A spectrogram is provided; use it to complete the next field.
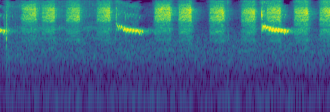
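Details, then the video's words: Carolina wrens nesting in a canoe scold a chipmunk to drive it away, giving a rapid run of harsh, buzzy chatter notes, about four or five a second. Two clear, falling whistled notes break in. "Carolina Wrens scolding a Chipmunk and protecting their nest"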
